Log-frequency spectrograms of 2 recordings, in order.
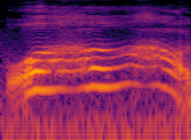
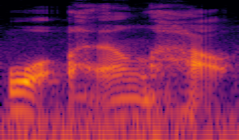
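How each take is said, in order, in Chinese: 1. 听起来紧绷、哽咽。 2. 听起来低沉又沮丧。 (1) "就你快要被吊死了" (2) "就是你过得不好"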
